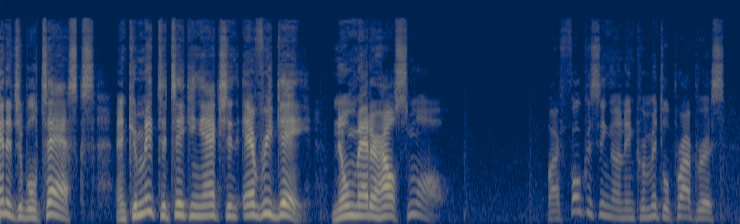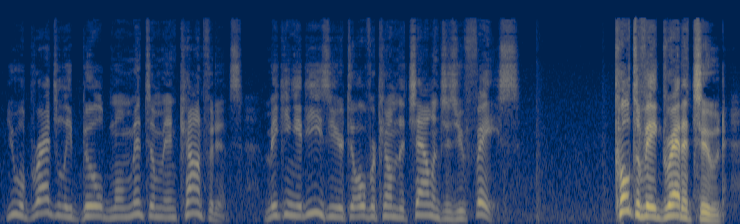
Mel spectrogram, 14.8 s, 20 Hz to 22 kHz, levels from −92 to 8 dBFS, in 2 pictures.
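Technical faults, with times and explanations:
5.48–9.55 s, automatic gain rising: after the talker moves away from the microphone around 4 s, the input falls by about 15 dB, and the automatic gain control raises its gain by about 8 dB over four seconds. Voice and room noise swell together up to "making it easier to".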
